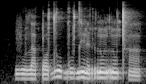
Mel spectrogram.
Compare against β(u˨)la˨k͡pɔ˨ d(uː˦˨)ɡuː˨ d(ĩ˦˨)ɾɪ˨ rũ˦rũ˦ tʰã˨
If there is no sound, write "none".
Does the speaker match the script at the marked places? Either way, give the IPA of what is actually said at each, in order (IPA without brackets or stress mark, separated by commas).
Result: u˨, uː˦˨, ĩ˦˨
